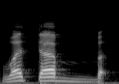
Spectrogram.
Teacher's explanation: this is a ba with a shadda, and when we do qalqala on this, it's the higher level of qalqala.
